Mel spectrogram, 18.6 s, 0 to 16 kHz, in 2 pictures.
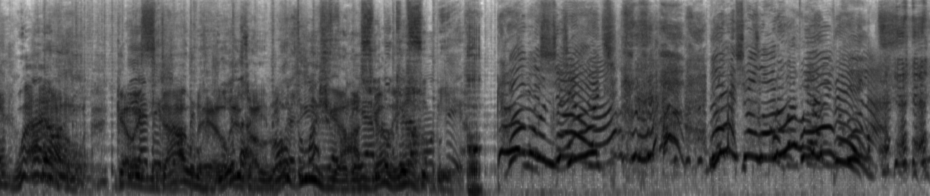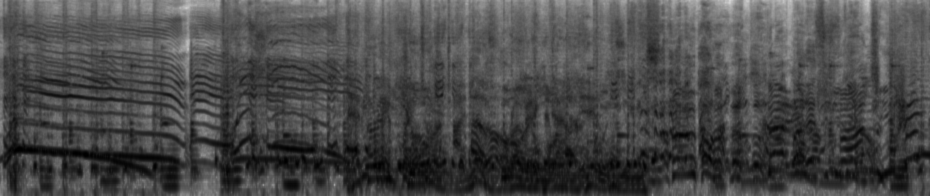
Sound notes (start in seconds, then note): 4.8 snorts; 6.6 laughs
